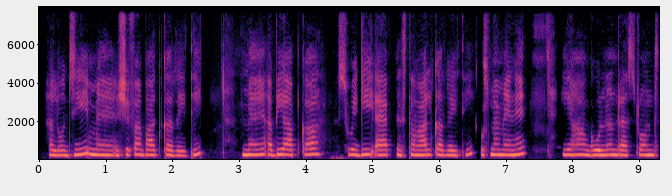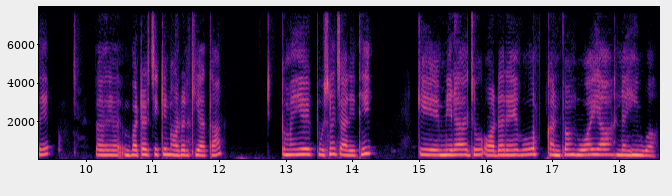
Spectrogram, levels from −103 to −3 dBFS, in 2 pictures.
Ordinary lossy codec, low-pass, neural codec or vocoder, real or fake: none; none; codec, 16 kHz, 2 kbps, FreqCodec, larger model; fake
